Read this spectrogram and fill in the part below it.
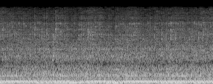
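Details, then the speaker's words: Old tractor after carburetor adjustment: loud, fairly steady idle with a low, slightly uneven chug, running better than before. A fuel issue from a dirty tank is still suspected. "i mean no doubt there's fuel issues here but i can get it running better just from the car"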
